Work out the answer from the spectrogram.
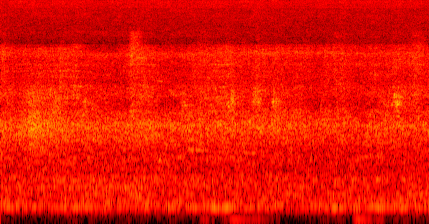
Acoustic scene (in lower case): park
